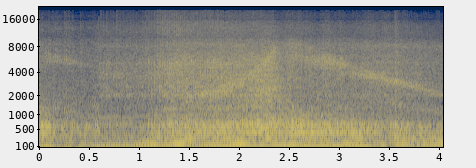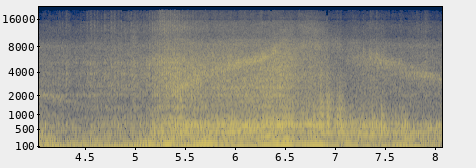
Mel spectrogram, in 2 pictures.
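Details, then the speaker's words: Car with newly installed Vibrant Ultra Quiet resonator replacing a too-wide muffler, warmed up, internal mic: clean throttle blips over a deep even exhaust tone with no rattle, sounding close to the previous muffler; healthy exhaust. "It's close to what the last exhaust was."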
